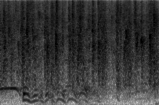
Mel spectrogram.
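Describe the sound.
An audience applauds, a dense, steady wash of clapping that lasts the whole moment, with voices calling out and cheering over it.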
